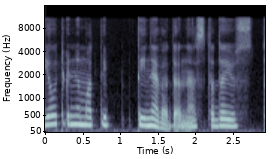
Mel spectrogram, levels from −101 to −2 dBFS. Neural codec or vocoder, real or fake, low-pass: none; real; 10.8 kHz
